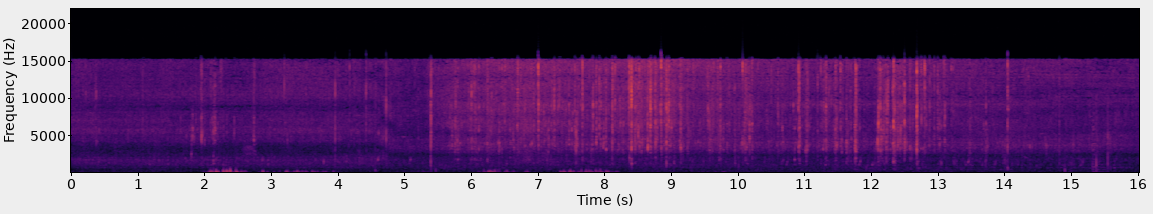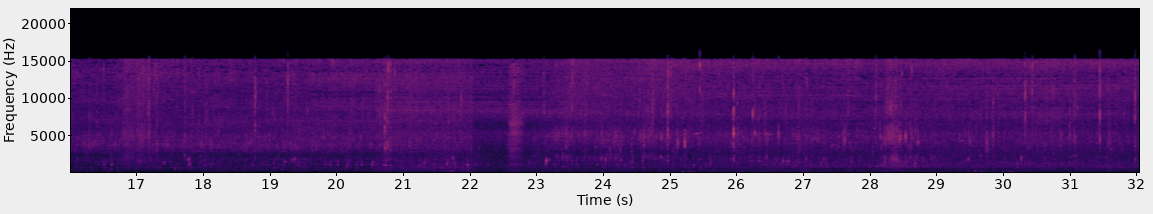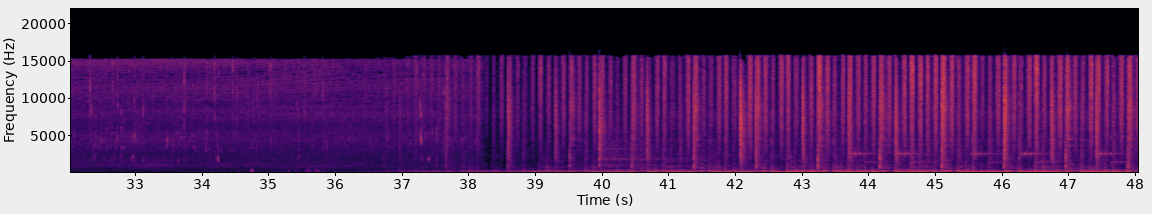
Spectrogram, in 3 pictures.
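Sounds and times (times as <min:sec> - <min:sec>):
pot simmering: 0:36.5 - 0:38.3.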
